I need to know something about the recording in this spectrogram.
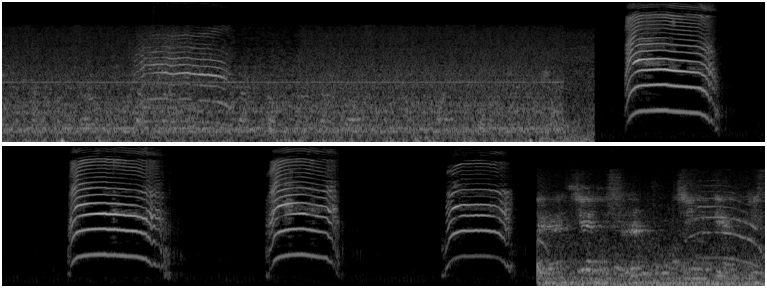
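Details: Domestic cat meowing: after six seconds of muffled background noise, four clear, loud, arching meows come about two seconds apart, each rising then falling in pitch, before the room noise returns.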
